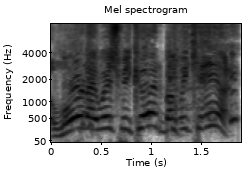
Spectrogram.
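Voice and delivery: high-pitched shouting.

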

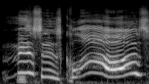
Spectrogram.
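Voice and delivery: very high and loud voice. Greeting Missus Claus in character: voice like Don Knotts. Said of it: "Why do I sound like Don Knotts".

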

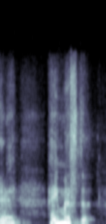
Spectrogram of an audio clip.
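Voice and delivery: mock starstruck fan voice, very high and eager. Retelling meeting celebrities at a bar, imitating an eager fan calling out. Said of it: "I ain't about to be running up like".

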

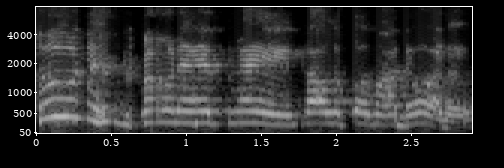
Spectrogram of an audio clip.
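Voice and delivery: high, disapproving, protective father's voice. Retelling how dad reacted to a caller's deep voice: imitating dad not having it. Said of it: "My dad was like".

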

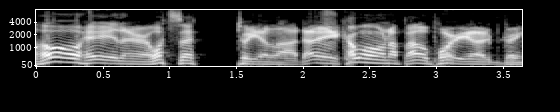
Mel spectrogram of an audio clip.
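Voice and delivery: cartoonish, goofy bartender voice. Showing how they play a bartender character who greets a lad: goofy bartender voice. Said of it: "He's a goofy dude".

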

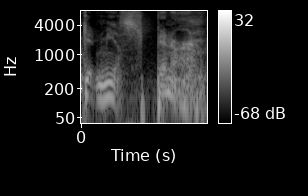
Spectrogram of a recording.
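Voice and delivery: mumbled speech with no front teeth. Retelling what a huge guy said, imitating toothless speech. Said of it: "no teeth in the front, so that's why he talked like this".

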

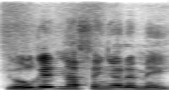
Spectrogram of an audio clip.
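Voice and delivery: with a sneer. Refusing to be an informant, a character answers his questioner, sneering. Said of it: "Brack sneered".

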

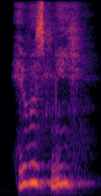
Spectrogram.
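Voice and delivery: very high, crazed, maniacal cackling laugh. A woman answers the fighter who accuses her; cackling maniacally. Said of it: "the woman cackled, laughing maniacally".

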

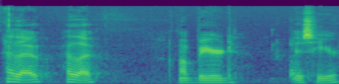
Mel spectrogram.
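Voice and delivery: English-accented voice. Podcast guest being introduced greets the hosts in a put-on English accent. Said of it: "English accent, huh?".

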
